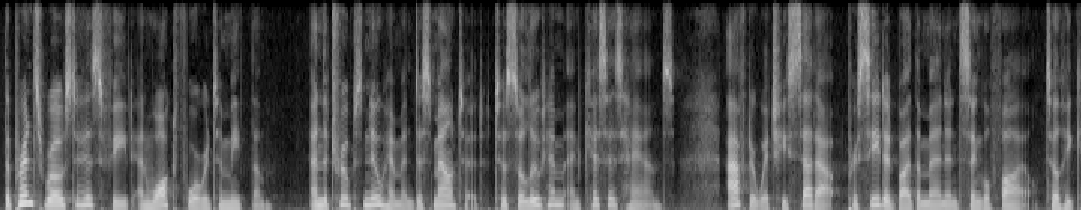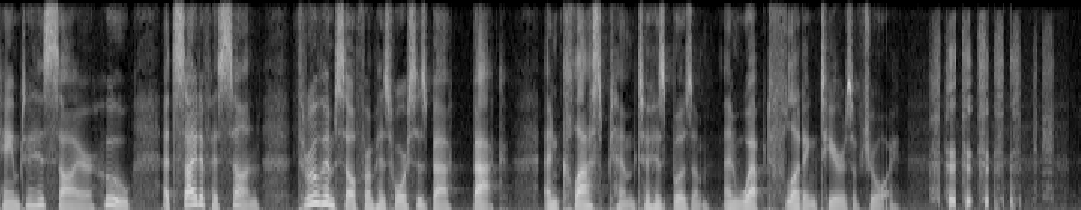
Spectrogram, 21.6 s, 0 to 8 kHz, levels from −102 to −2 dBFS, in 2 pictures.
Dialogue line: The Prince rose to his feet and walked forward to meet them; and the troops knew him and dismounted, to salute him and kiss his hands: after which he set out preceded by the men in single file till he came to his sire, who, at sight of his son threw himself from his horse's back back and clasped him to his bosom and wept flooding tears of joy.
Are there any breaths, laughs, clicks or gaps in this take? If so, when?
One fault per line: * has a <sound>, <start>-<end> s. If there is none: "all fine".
* has a laugh, 20.1-21.4 s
